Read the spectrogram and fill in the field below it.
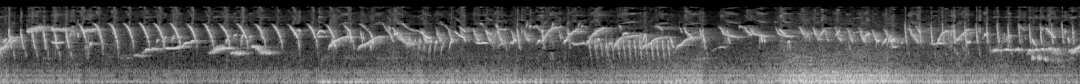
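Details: Long stretch of canary song from a 3-in-1 training master: rapid steady rattling trills and dense repeated chirps, broken by lower warbled phrases, with a soft hiss of noise mid-way.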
